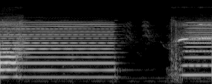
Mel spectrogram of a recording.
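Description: Harmonium holding a steady reed note as the last sung note fades, then stopping about a second in; after a short gap, new harmonium notes start near the end.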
